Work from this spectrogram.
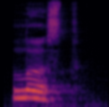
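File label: "лӧст", Komi, female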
